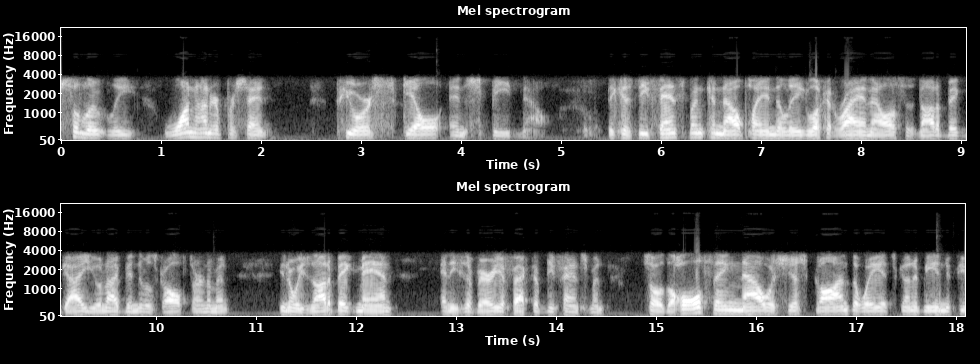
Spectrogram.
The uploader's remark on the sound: from the phone this week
